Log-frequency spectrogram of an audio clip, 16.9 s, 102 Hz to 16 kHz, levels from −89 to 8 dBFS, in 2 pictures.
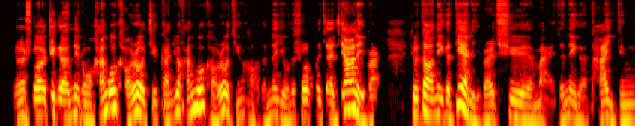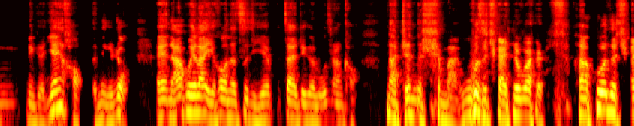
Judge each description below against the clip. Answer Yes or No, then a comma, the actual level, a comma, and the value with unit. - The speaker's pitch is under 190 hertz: Yes, low, 135 Hz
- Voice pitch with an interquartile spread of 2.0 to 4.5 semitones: Yes, average, 4.2 semitones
